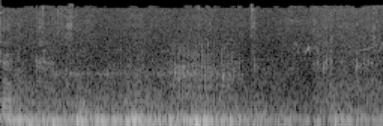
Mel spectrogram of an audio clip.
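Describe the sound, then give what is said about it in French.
Przewalski's horses galloping across open ground in a small group, heard as a steady, muffled low rumble of thudding hooves without distinct beats and with no voices. “ils arrivent en plein galop, enfin, bon galop.”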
